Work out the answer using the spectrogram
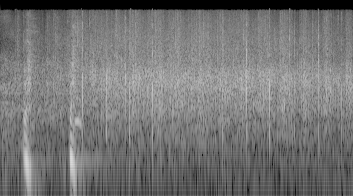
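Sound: children cheering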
